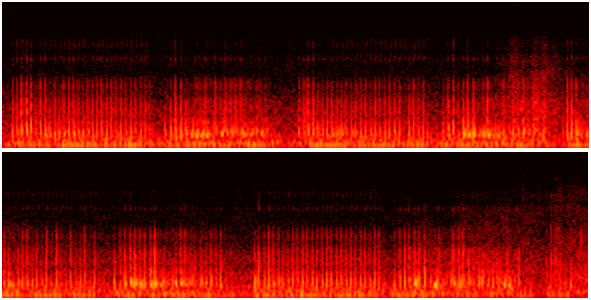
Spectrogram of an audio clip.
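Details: Pet cat purring steadily, a low buzzing vibration rising and falling in regular breath cycles about one to two seconds long, with no other sounds present.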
